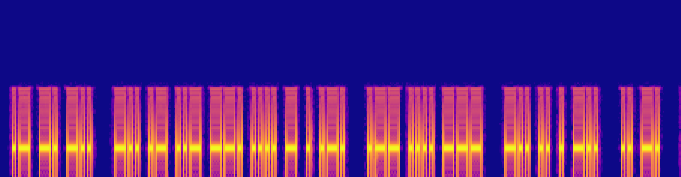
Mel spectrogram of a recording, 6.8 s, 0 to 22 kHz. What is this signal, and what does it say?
Morse code, heard as a keyed tone, about 36 wpm, 550 Hz. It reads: AND DAUGHTER WHO DIED IN
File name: podcast / News headlines-1x-35x35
